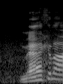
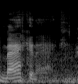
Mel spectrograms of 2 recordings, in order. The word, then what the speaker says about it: Mackinac: You can always tell who's from Michigan and who's not because we have it spelled with a C. So when you get the out-of-towners, like, what's a Mackinac? Like, it's good ice cream. – It's good ice cream. – But the C is silent.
